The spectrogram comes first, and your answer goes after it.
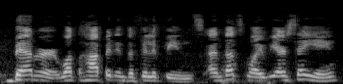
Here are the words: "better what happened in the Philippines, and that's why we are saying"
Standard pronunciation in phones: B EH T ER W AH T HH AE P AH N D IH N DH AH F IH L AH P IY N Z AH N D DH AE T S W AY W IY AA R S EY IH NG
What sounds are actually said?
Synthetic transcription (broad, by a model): B EH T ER W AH T HH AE P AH N IH N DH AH F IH L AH P IY N S AH N D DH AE T S W AY W IY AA R S EY IH NG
